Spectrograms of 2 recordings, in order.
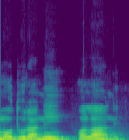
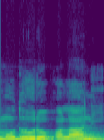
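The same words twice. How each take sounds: First: মধুরানি ending in a long aa plus ni; corrected form demo. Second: মধুর ও ending in an o before ফলানি; wrong form demo. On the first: Teacher gives the corrected pronunciation, মধুরানি ending in aani. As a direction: say মধুরানি as madhuraani, rhyming with ফলানি. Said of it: "শুদ্ধ উচ্চারণ". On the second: Teacher reads out another mistake, মধুর ও ending in o. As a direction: say মধুর ও as madhuro, then ফলানি. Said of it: "এটাও ভুল". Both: Shown as a demonstration.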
